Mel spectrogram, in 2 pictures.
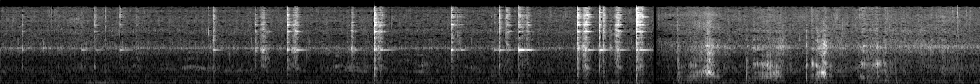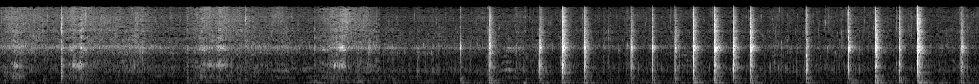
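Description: Chicken pieces and tomatoes sizzling in hot oil in an aluminium pot, while a metal spoon stirs, scrapes and clinks against the pot. In the last few seconds the spoon knocks against the pot quickly, about three strikes a second.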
